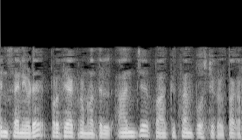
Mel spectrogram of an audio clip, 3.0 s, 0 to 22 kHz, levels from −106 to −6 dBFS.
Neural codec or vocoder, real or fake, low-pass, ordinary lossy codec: none; real; 5.4 kHz; AAC, 24 kbps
